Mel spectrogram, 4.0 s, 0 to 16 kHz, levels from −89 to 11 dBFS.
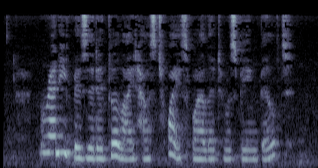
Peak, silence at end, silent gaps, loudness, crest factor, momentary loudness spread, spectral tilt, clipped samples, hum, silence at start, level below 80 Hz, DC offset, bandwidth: -4 dBFS; 0.35 s; none; -23 LUFS; 22 dB; 11 LU; -2.5 dB/octave; under 0.1%; none; 0.5 s; -66 dBFS; under 0.1%; 12 kHz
